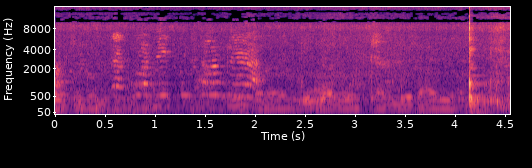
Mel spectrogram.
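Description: Chopped turnips go into a pan where peas are already cooking, with stirring and sizzling under close talk and children's voices, and a sharp clatter near the end.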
